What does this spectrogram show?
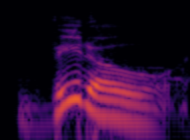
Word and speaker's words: Vito: Vito is the way you pronounce it.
